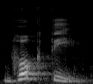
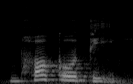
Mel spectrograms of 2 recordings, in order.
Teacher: ক আর তর মাঝে স্বরধ্বনি চলে এসছে। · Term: স্বরভক্তি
